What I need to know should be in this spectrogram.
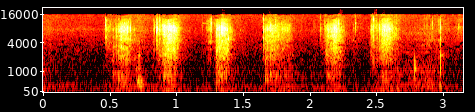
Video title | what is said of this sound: ASMR Gentle Tapping sounds - Whispered | I kind of like the sound of the solution when I shake the bottle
